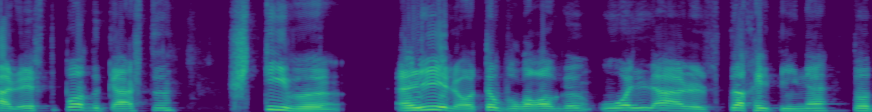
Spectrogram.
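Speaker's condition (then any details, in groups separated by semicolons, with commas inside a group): Cerebral palsy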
